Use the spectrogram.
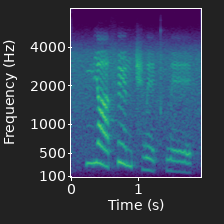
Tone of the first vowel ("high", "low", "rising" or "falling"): falling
